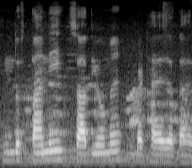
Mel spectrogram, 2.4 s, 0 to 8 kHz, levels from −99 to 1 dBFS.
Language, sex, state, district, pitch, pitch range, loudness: Hindi, male, Uttar Pradesh, Jyotiba Phule Nagar, 140 Hz, 130-155 Hz, -21 LUFS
